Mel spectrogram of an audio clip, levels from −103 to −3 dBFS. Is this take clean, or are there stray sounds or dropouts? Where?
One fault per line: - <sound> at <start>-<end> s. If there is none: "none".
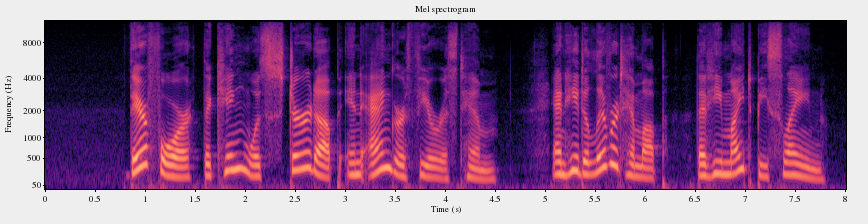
none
